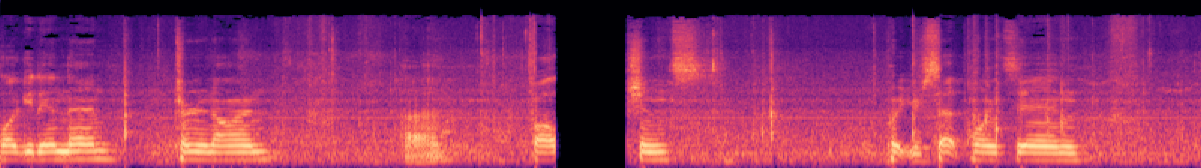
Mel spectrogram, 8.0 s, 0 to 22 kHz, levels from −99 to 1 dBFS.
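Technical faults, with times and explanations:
Throughout: gain pumping. Level swings by around 10 dB, loud and soft parts pulled closer in level and the sound squashed, likely from excessive gain with a fast limiter.
3.69–4.18 s: playback stall. Sound cuts to silence for about 0.48 s, then resumes. Likely the player ran out of data or its thread blocked.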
